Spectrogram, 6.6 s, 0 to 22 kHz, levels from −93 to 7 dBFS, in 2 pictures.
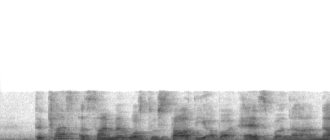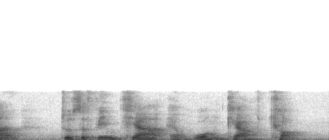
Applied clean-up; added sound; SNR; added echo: none; none; none; none.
